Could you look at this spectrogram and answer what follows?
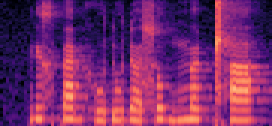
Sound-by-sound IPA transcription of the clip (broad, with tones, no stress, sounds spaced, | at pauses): ɾʲ ə˞˥ x p æ˥ b h u˨ ɗ u˨ ɗ œ˨ s o˥˨ b ŋ͡m œ˥˨ ǁʰ a˥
